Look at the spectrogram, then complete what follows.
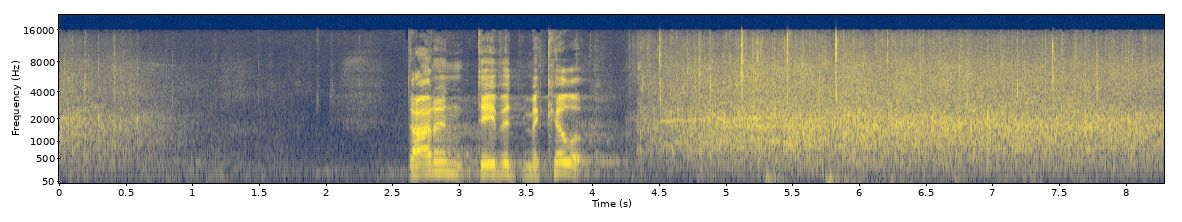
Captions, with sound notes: Darren David McKillop (APPLAUSE)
